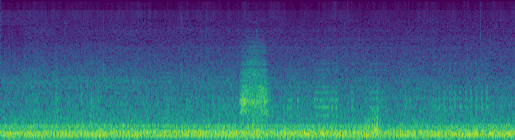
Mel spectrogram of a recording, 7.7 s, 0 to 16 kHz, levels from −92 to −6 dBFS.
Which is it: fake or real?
real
